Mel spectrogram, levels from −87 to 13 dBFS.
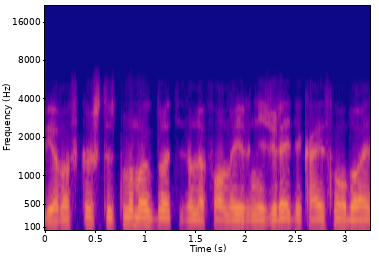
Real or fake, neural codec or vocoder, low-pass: fake; codec, 16 kHz, about 1 kbps, DyCAST, with the encoder's durations; 7.2 kHz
